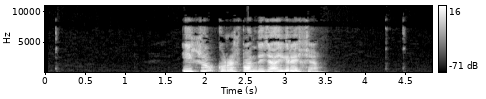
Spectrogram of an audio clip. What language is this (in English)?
Galician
